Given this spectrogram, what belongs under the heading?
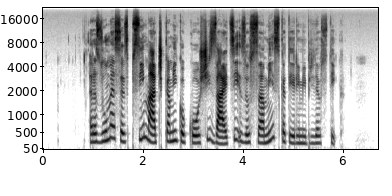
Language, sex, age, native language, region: Slovenian, female, 30-49, Slovenian, Central Slovenia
